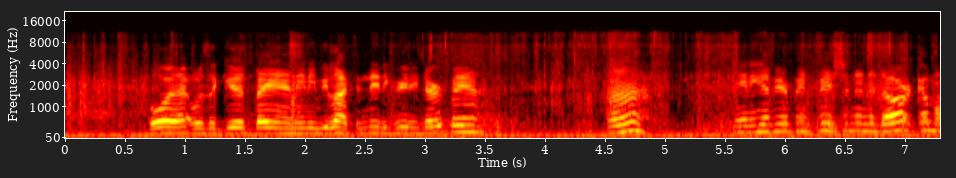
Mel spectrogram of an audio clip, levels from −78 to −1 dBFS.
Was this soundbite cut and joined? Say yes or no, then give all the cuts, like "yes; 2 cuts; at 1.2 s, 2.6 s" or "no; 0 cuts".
no; 0 cuts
